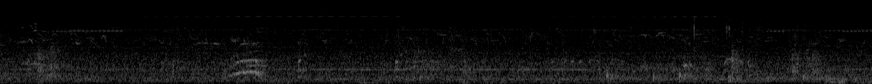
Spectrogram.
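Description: Quiet outdoor ambience: a faint steady hiss with a thin high hum, and about two and a half seconds in, one short distant animal call.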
